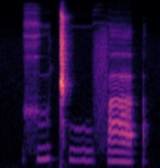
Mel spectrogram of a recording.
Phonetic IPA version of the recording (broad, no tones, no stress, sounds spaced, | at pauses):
x ɯ ǁ uː f a ʔ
